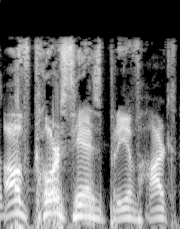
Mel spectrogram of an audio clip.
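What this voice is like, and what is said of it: Poor put-on Scottish accent. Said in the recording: “my shitty Scottish accent”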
